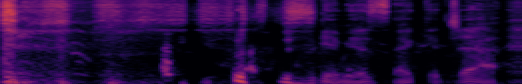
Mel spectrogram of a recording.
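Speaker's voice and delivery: breathless laughter breaking through words; cracking up, barely getting words out; laughing. Real, not acted. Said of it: "Let me say the story without laughing".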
